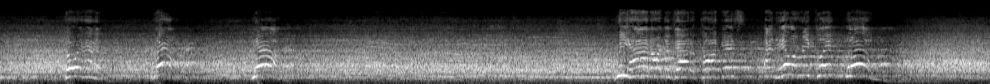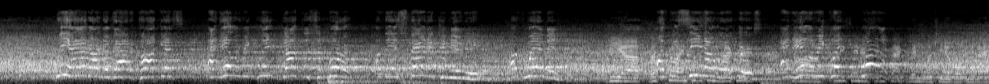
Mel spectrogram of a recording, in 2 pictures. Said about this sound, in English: So keep on booing and boo yourselves out of this election.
